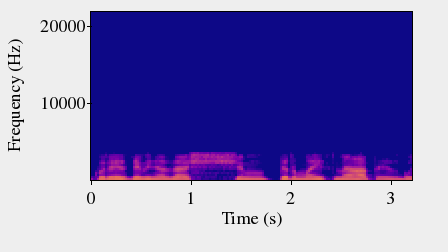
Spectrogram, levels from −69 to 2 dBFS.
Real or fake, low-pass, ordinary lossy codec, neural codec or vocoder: real; 3.6 kHz; MP3, 32 kbps; none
